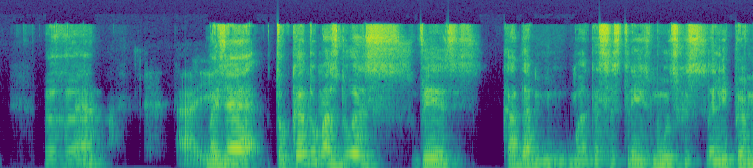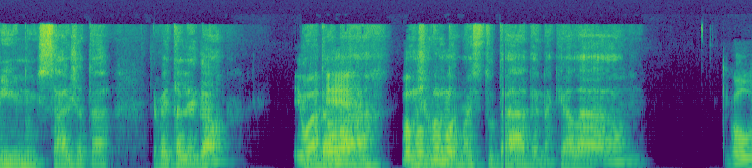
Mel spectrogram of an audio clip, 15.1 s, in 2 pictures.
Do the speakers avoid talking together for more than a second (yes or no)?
no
